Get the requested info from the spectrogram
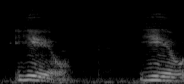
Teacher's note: Yiu is Y-I-U. It's a mid-tone, just a flat yiu.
